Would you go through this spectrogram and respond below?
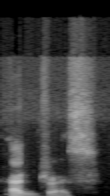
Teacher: so when you're saying address we're stressing on the first part · our voice goes up to down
